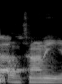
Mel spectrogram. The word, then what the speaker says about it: Ohtani: Yep, Ohtani.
